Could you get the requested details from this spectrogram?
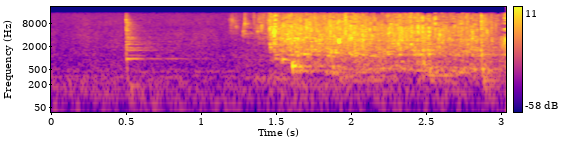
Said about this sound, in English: In the vegetation plot, the man grabs leaves out of a bowl of water.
